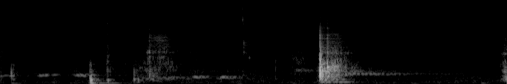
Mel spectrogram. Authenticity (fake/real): fake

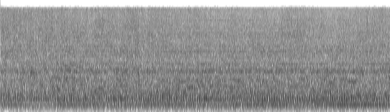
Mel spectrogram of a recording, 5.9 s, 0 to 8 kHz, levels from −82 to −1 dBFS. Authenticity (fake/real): real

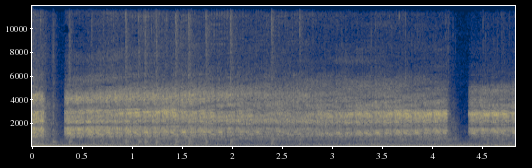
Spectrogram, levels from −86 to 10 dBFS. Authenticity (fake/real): real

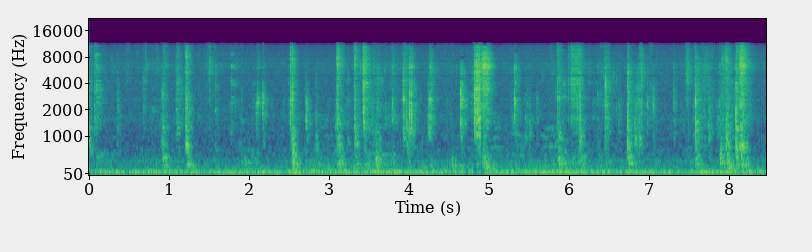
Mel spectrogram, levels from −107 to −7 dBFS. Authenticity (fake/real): fake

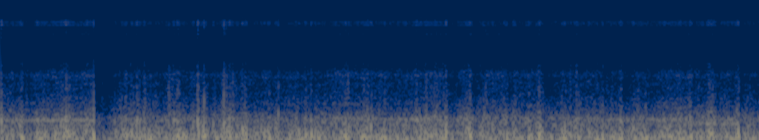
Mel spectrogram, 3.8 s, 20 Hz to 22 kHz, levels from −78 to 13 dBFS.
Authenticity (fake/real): fake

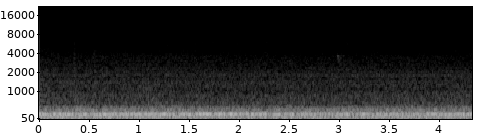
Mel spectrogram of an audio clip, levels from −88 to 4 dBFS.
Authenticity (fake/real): real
